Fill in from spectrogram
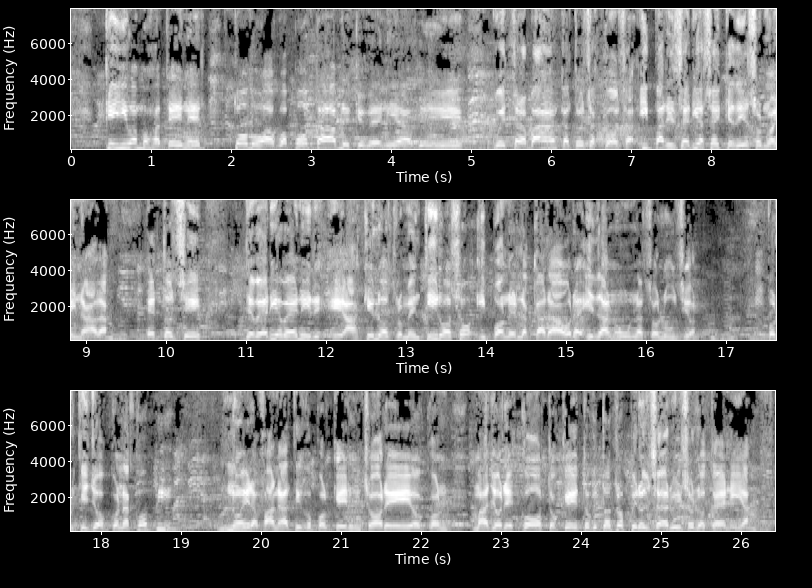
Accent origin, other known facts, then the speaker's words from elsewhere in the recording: Villa Carlos Paz, Córdoba, Argentina; nosotros somos ciudadanos de Carlos Paz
